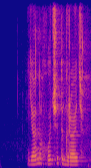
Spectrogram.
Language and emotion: Russian, neutral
